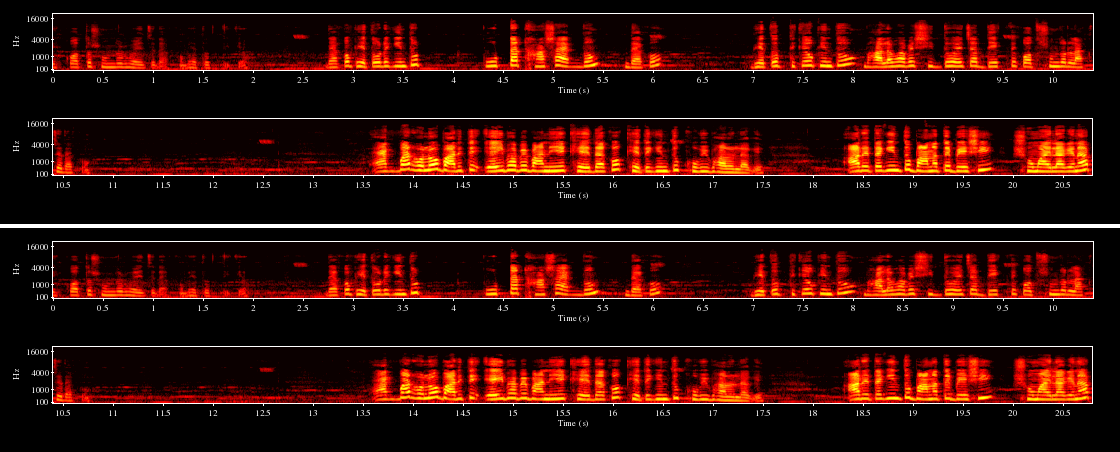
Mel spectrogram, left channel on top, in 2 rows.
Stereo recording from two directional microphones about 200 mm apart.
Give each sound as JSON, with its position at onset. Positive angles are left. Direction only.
{"t": 0.2, "sound": "a woman's voice", "side_deg": 20}
{"t": 2.7, "sound": "a woman's voice", "side_deg": 25}
{"t": 13.6, "sound": "a woman's voice", "side_deg": 20}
